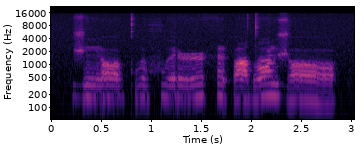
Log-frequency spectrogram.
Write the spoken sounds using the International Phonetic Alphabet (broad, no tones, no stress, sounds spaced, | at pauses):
ʒ ĩ ɾ ɔ kʷʼ ʌ xʷ ə ɾ ə˞ h ə̃ ʔ ɔ dˤ ũ ʒ ɔ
